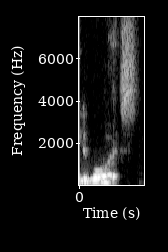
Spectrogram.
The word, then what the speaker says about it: Du Bois: of the title the love songs of w.e.b du bois and i'm so glad you pronounced it right well you went to morehouse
